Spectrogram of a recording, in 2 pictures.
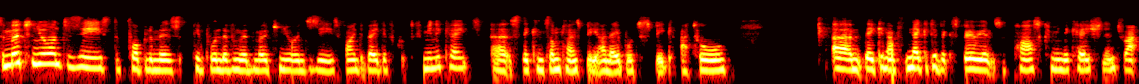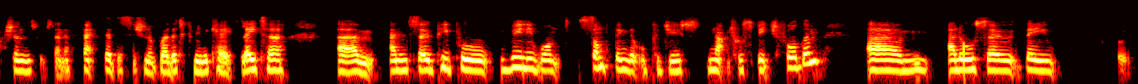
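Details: Adult woman speaking; typical speech.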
